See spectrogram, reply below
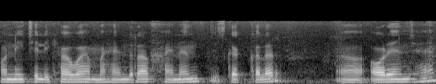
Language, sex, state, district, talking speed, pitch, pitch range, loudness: Hindi, male, Bihar, West Champaran, 165 wpm, 115 Hz, 115-125 Hz, -17 LUFS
